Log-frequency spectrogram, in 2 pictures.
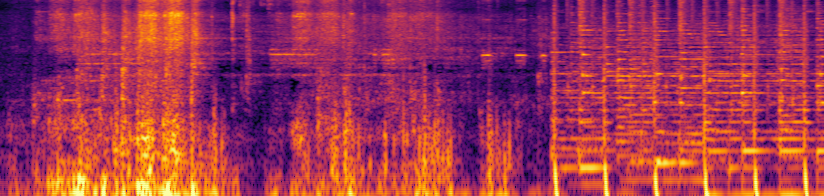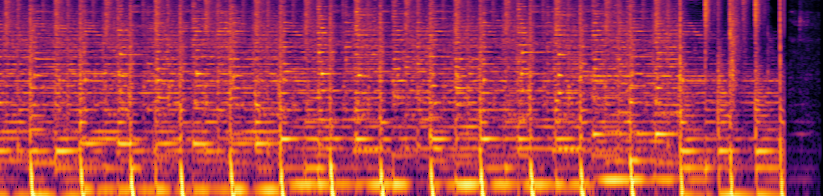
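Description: An express passenger train rolls along steadily past Saidapur station in North Karnataka with a dense, continuous rumble and rattling, loud and close, with no voices.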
